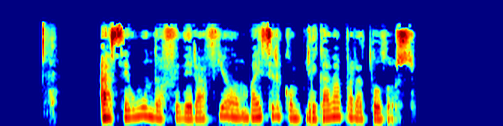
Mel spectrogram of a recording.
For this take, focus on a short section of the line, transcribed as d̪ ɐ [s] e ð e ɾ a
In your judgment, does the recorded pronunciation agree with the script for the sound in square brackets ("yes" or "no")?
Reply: no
